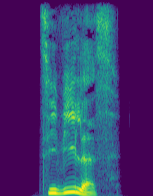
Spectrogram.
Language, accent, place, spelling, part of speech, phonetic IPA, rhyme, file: German, Germany, Berlin, ziviles, adjective, [t͡siˈviːləs], -iːləs, De-ziviles.ogg
- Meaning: strong/mixed nominative/accusative neuter singular of zivil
